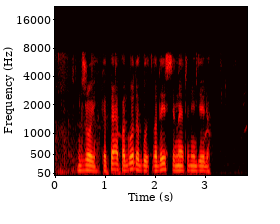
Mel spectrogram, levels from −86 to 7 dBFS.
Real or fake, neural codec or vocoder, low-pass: real; none; 7.2 kHz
